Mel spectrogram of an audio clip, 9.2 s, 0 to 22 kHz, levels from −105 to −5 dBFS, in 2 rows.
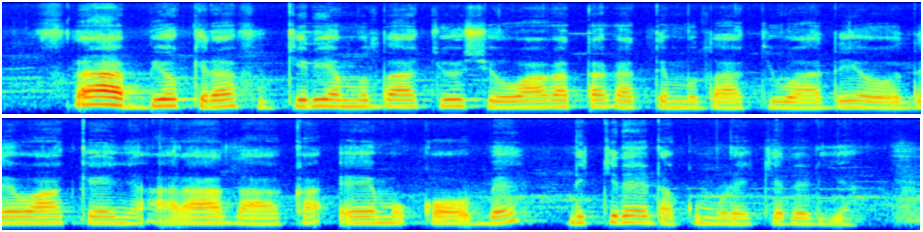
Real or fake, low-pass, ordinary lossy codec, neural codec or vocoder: real; none; none; none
